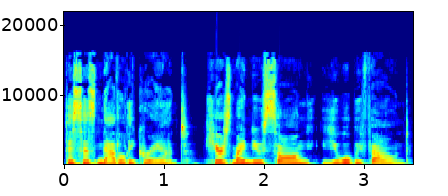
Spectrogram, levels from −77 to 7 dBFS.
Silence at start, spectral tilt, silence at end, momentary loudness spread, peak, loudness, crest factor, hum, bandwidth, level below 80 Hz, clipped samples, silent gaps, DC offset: 0.05 s; -4 dB/octave; 0.1 s; 8 LU; 0 dBFS; -13 LUFS; 14 dB; none; 16.5 kHz; -38 dBFS; under 0.1%; none; under 0.1%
